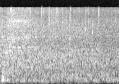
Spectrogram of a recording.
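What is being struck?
Nothing is struck.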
